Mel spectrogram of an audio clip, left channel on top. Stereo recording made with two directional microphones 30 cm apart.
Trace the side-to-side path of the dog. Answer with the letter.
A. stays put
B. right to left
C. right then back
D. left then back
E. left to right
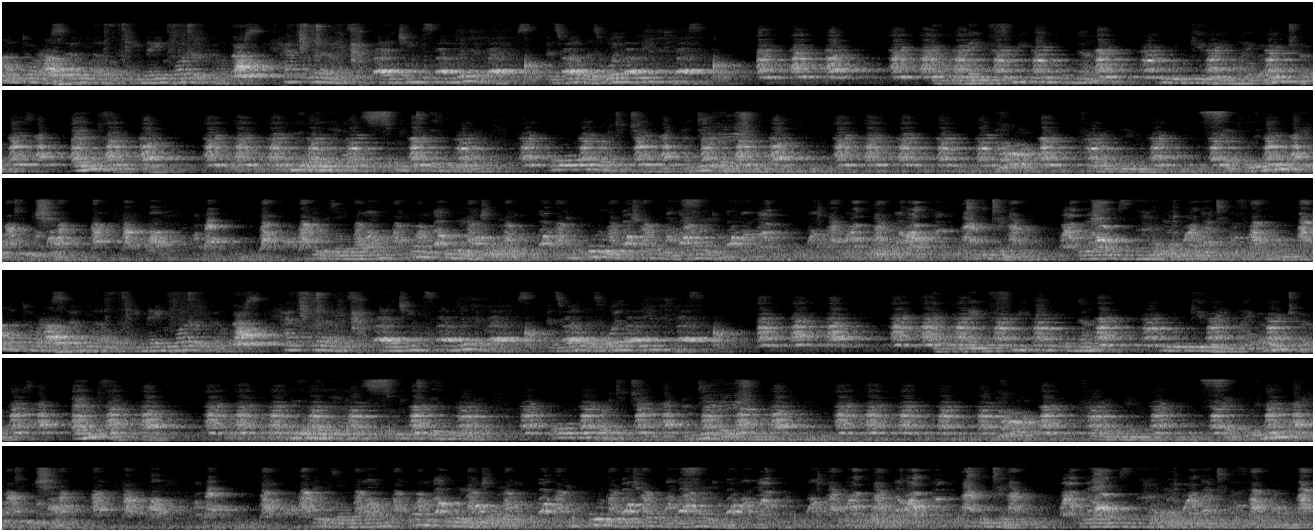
E.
